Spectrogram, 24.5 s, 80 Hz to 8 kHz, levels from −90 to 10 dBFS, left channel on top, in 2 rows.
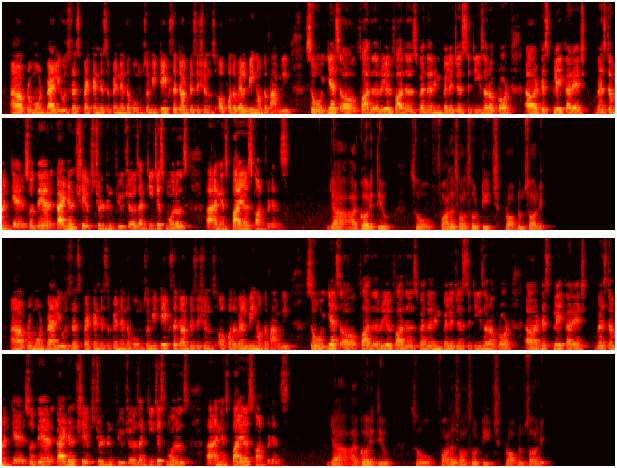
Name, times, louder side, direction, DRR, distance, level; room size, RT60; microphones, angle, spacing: voice 1, 0.2-5.7 6.1-16.0 16.3-18.0, left 3 dB, 50° left, 3 dB, 0.8 m, -35 dB
voice 2, 18.8-20.0 20.4-23.1, left 4 dB, 85° left, 6 dB, 0.6 m, -38 dB
3.4 x 3.2 x 3.7 m, 0.31 s
head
